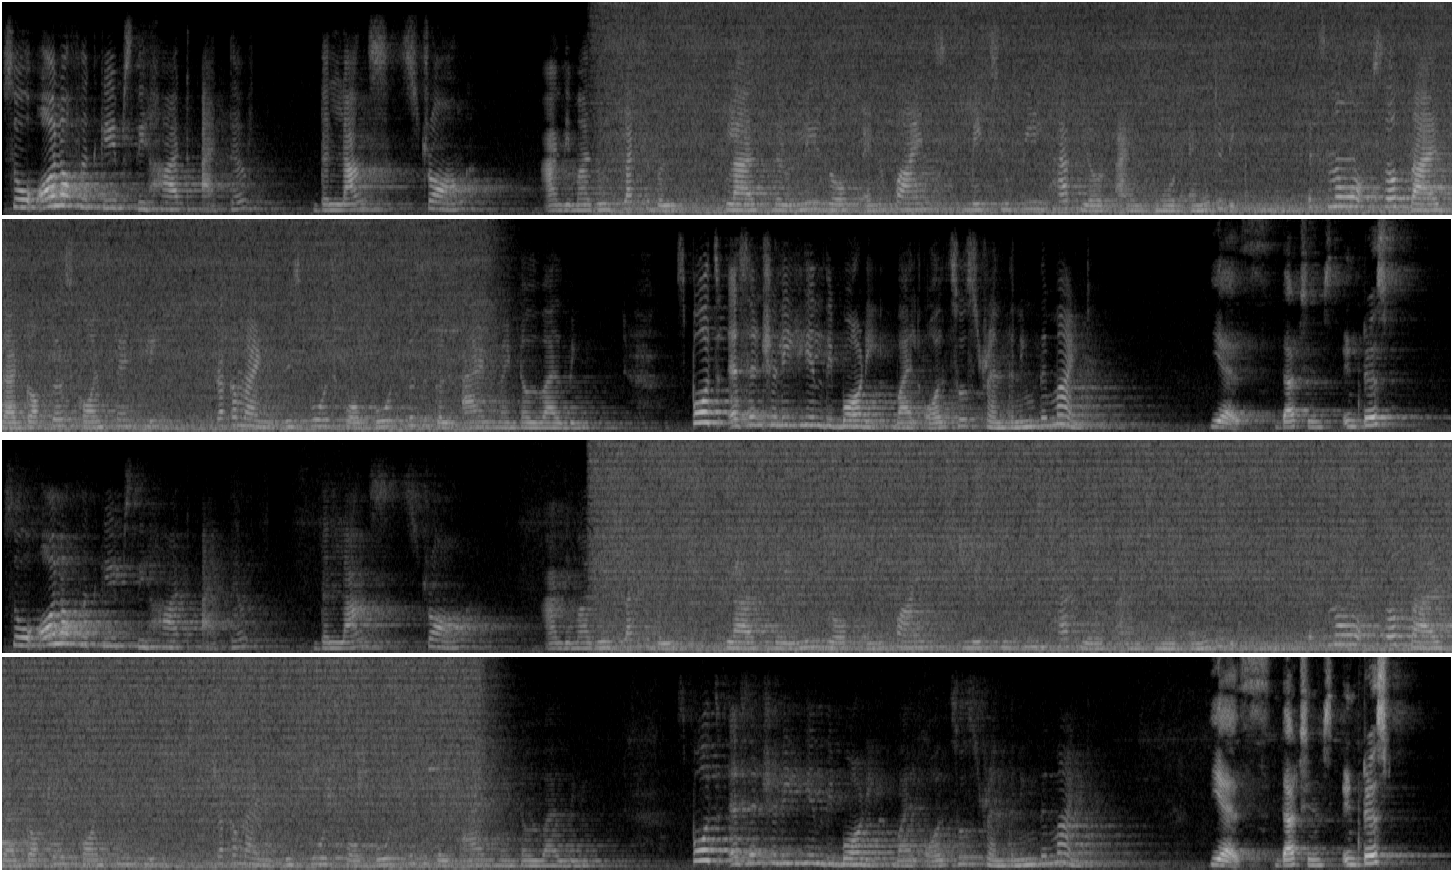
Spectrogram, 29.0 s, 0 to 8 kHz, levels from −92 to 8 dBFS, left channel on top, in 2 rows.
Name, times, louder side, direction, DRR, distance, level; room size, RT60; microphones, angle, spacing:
voice 1, 0.0-2.5 3.2-4.7 5.4-6.7 7.2-12.4 13.1-16.1 16.6-20.4 20.8-21.0 21.4-25.3, left 2 dB, 55° left, 5 dB, 2.1 m, -38 dB
sound 1, 5.8-19.3, right 3 dB, 85° right, 6.0 m, -42 dB
voice 2, 27.2-28.4, right 6 dB, 65° right, 18 dB, 0.5 m, -30 dB
29.0 x 24.5 x 4.8 m, 2.1 s
head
